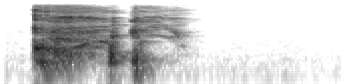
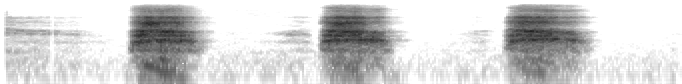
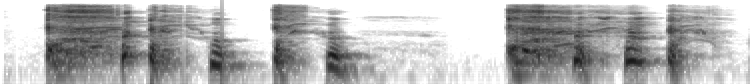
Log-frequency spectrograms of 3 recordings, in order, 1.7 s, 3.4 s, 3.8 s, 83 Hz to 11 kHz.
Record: {"cough_length": "1.7 s", "cough_amplitude": 28998, "cough_signal_mean_std_ratio": 0.44, "exhalation_length": "3.4 s", "exhalation_amplitude": 29009, "exhalation_signal_mean_std_ratio": 0.42, "three_cough_length": "3.8 s", "three_cough_amplitude": 31323, "three_cough_signal_mean_std_ratio": 0.52, "survey_phase": "beta (2021-08-13 to 2022-03-07)", "age": "45-64", "gender": "Female", "wearing_mask": "No", "symptom_cough_any": true, "symptom_new_continuous_cough": true, "symptom_runny_or_blocked_nose": true, "symptom_sore_throat": true, "symptom_fatigue": true, "symptom_fever_high_temperature": true, "symptom_headache": true, "symptom_onset": "1 day", "smoker_status": "Never smoked", "respiratory_condition_asthma": true, "respiratory_condition_other": false, "recruitment_source": "Test and Trace", "submission_delay": "1 day", "covid_test_result": "Negative", "covid_test_method": "ePCR"}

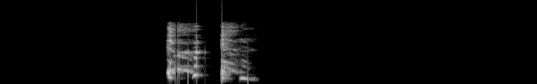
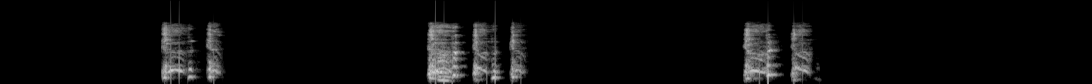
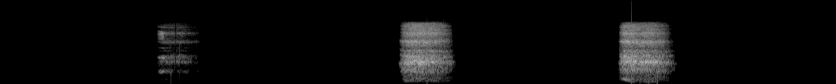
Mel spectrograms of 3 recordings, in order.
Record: {"cough_length": "5.4 s", "cough_amplitude": 29041, "cough_signal_mean_std_ratio": 0.24, "three_cough_length": "10.9 s", "three_cough_amplitude": 27221, "three_cough_signal_mean_std_ratio": 0.29, "exhalation_length": "8.4 s", "exhalation_amplitude": 14251, "exhalation_signal_mean_std_ratio": 0.28, "survey_phase": "beta (2021-08-13 to 2022-03-07)", "age": "45-64", "gender": "Female", "wearing_mask": "No", "symptom_none": true, "smoker_status": "Never smoked", "respiratory_condition_asthma": true, "respiratory_condition_other": false, "recruitment_source": "REACT", "submission_delay": "3 days", "covid_test_result": "Negative", "covid_test_method": "RT-qPCR", "influenza_a_test_result": "Negative", "influenza_b_test_result": "Negative"}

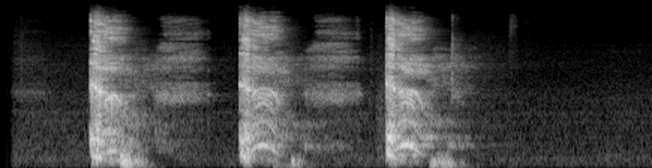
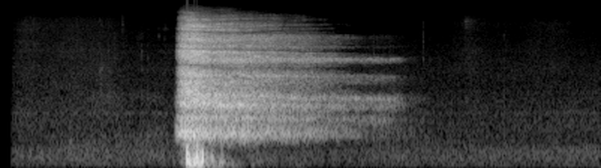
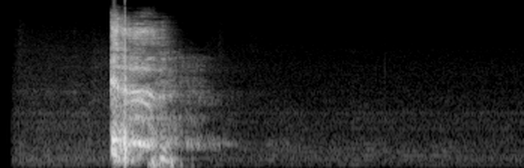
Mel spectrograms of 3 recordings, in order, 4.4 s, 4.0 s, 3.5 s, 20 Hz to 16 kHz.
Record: {"three_cough_length": "4.4 s", "three_cough_amplitude": 25464, "three_cough_signal_mean_std_ratio": 0.37, "exhalation_length": "4.0 s", "exhalation_amplitude": 31442, "exhalation_signal_mean_std_ratio": 0.33, "cough_length": "3.5 s", "cough_amplitude": 32768, "cough_signal_mean_std_ratio": 0.25, "survey_phase": "beta (2021-08-13 to 2022-03-07)", "age": "45-64", "gender": "Female", "wearing_mask": "No", "symptom_cough_any": true, "symptom_runny_or_blocked_nose": true, "symptom_sore_throat": true, "symptom_fatigue": true, "symptom_headache": true, "symptom_change_to_sense_of_smell_or_taste": true, "symptom_onset": "7 days", "smoker_status": "Never smoked", "respiratory_condition_asthma": false, "respiratory_condition_other": false, "recruitment_source": "Test and Trace", "submission_delay": "2 days", "covid_test_result": "Positive", "covid_test_method": "RT-qPCR", "covid_ct_value": 21.7, "covid_ct_gene": "ORF1ab gene", "covid_ct_mean": 22.0, "covid_viral_load": "59000 copies/ml", "covid_viral_load_category": "Low viral load (10K-1M copies/ml)"}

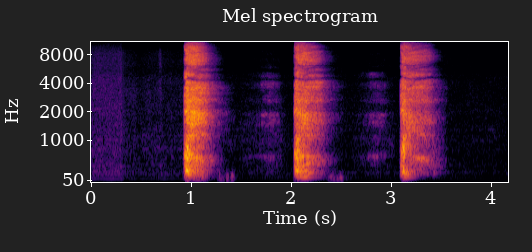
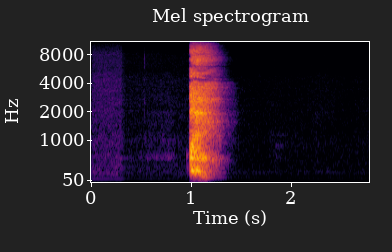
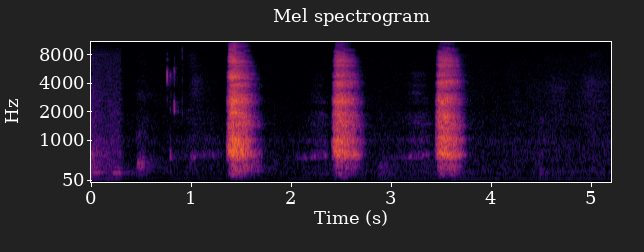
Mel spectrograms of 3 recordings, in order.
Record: {"three_cough_length": "4.2 s", "three_cough_amplitude": 29094, "three_cough_signal_mean_std_ratio": 0.3, "cough_length": "2.8 s", "cough_amplitude": 26314, "cough_signal_mean_std_ratio": 0.22, "exhalation_length": "5.2 s", "exhalation_amplitude": 4742, "exhalation_signal_mean_std_ratio": 0.29, "survey_phase": "beta (2021-08-13 to 2022-03-07)", "age": "45-64", "gender": "Female", "wearing_mask": "No", "symptom_none": true, "smoker_status": "Never smoked", "respiratory_condition_asthma": false, "respiratory_condition_other": false, "recruitment_source": "REACT", "submission_delay": "2 days", "covid_test_result": "Negative", "covid_test_method": "RT-qPCR", "influenza_a_test_result": "Negative", "influenza_b_test_result": "Negative"}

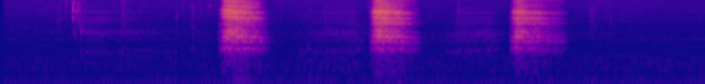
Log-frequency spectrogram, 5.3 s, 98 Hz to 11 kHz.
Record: {"exhalation_length": "5.3 s", "exhalation_amplitude": 2232, "exhalation_signal_mean_std_ratio": 0.41, "survey_phase": "beta (2021-08-13 to 2022-03-07)", "age": "65+", "gender": "Female", "wearing_mask": "No", "symptom_none": true, "smoker_status": "Never smoked", "respiratory_condition_asthma": false, "respiratory_condition_other": false, "recruitment_source": "REACT", "submission_delay": "4 days", "covid_test_result": "Negative", "covid_test_method": "RT-qPCR", "influenza_a_test_result": "Negative", "influenza_b_test_result": "Negative"}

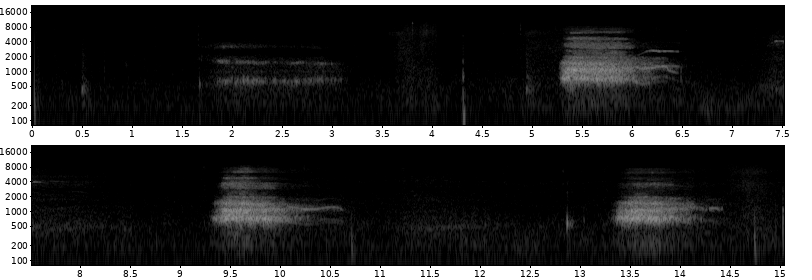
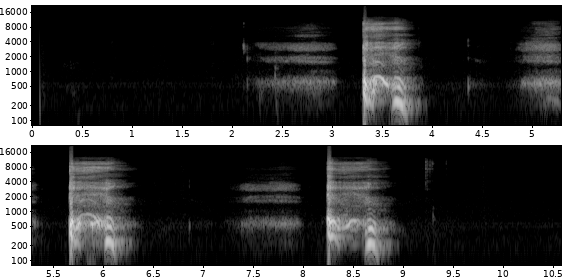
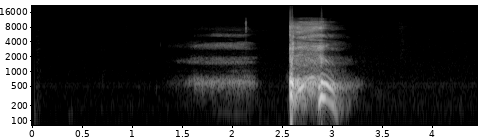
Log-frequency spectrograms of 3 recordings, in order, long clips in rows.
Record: {"exhalation_length": "15.0 s", "exhalation_amplitude": 2594, "exhalation_signal_mean_std_ratio": 0.36, "three_cough_length": "10.6 s", "three_cough_amplitude": 32768, "three_cough_signal_mean_std_ratio": 0.27, "cough_length": "4.5 s", "cough_amplitude": 32768, "cough_signal_mean_std_ratio": 0.24, "survey_phase": "beta (2021-08-13 to 2022-03-07)", "age": "65+", "gender": "Female", "wearing_mask": "No", "symptom_cough_any": true, "smoker_status": "Never smoked", "respiratory_condition_asthma": false, "respiratory_condition_other": false, "recruitment_source": "REACT", "submission_delay": "3 days", "covid_test_result": "Negative", "covid_test_method": "RT-qPCR", "influenza_a_test_result": "Unknown/Void", "influenza_b_test_result": "Unknown/Void"}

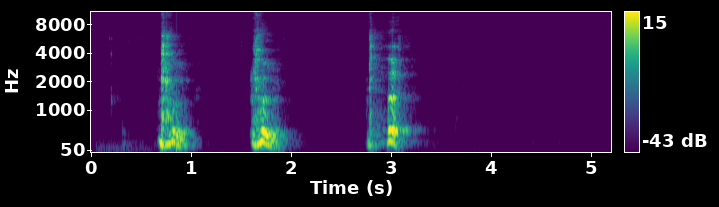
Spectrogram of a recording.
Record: {"three_cough_length": "5.2 s", "three_cough_amplitude": 32766, "three_cough_signal_mean_std_ratio": 0.31, "survey_phase": "beta (2021-08-13 to 2022-03-07)", "age": "45-64", "gender": "Male", "wearing_mask": "No", "symptom_cough_any": true, "symptom_new_continuous_cough": true, "symptom_runny_or_blocked_nose": true, "symptom_fatigue": true, "symptom_headache": true, "symptom_change_to_sense_of_smell_or_taste": true, "smoker_status": "Never smoked", "respiratory_condition_asthma": false, "respiratory_condition_other": false, "recruitment_source": "Test and Trace", "submission_delay": "0 days", "covid_test_result": "Positive", "covid_test_method": "LFT"}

